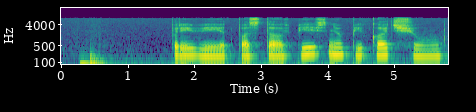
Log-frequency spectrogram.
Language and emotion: Russian, sad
